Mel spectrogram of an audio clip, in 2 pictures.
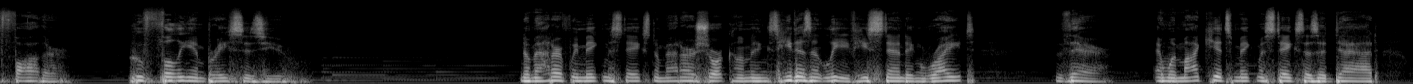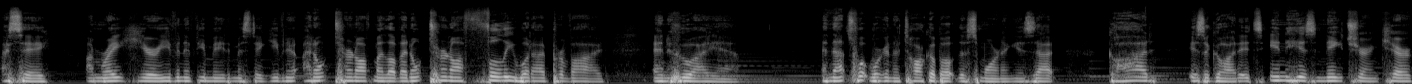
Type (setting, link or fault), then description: setting, large echoing room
